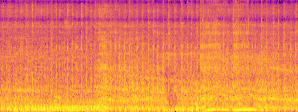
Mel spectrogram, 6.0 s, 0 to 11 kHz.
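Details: 38-year-old Honda Vision (Elite) two-stroke scooter after full restoration; starts on one kick, buzzy note revs and settles cleanly without stumbling or dying.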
